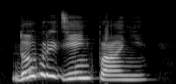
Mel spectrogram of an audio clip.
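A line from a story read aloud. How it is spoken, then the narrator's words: Cheerful. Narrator (Russian): весело ответил почтальон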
